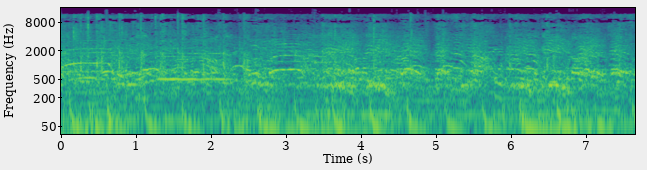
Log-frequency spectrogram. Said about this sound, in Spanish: Así ha sido la salida de Puigdemont de ese tribunal entre aplausos y gritos de independencia de quienes le esperaban.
